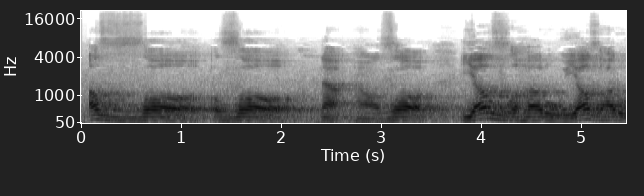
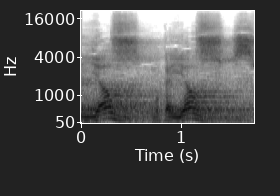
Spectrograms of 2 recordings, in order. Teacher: Huruf dha ini sebutannya hujung lidah berada dekat antara 2 gigi.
